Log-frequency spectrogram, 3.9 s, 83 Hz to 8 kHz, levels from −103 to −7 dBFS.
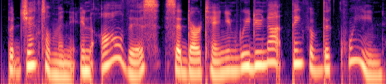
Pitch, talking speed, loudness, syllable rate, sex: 195 Hz, 215 wpm, -18 LUFS, 5.0 syllables/s, female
